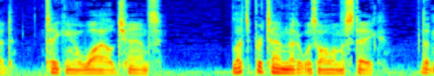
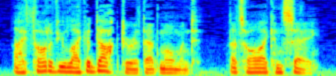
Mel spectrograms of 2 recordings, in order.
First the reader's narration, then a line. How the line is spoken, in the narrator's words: she said stiffly, trying to freeze me out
